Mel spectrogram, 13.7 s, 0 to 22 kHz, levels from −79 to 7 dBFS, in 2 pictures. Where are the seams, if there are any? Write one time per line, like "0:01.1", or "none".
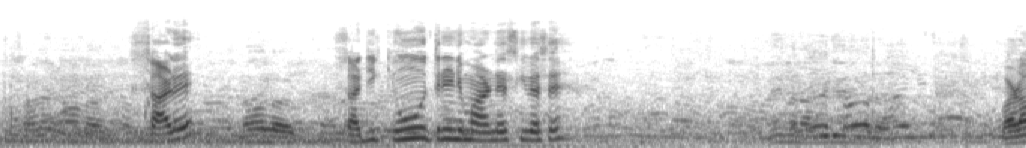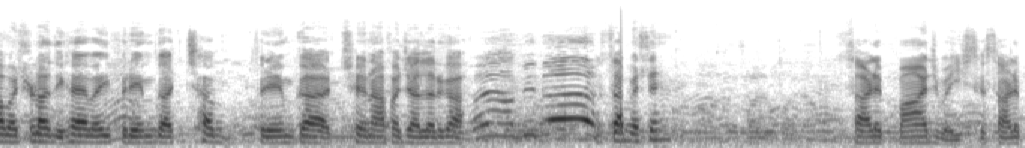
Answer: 0:06.2
0:11.0

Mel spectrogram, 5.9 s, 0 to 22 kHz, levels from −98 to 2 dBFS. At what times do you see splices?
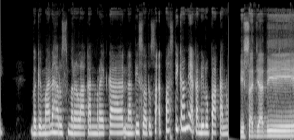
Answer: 0:04.5

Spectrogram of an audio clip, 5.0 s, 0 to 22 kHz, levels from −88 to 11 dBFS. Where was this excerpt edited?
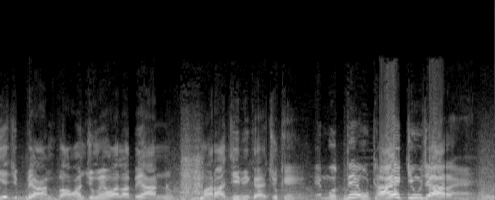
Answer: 0:03.3

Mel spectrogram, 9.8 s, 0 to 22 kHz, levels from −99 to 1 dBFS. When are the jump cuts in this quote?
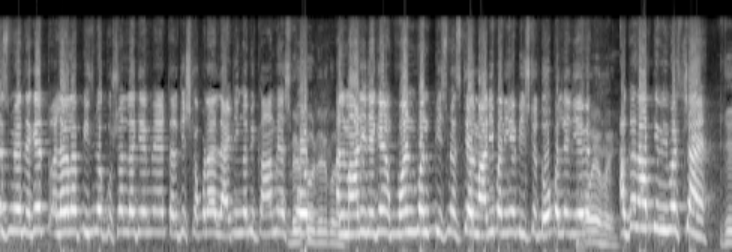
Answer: none

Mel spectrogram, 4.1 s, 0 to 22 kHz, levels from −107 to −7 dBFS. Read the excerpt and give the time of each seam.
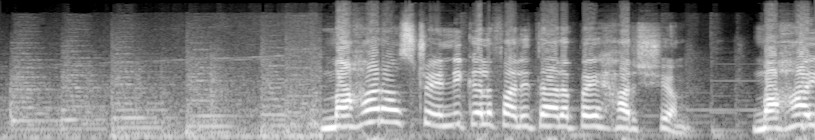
0:01.4

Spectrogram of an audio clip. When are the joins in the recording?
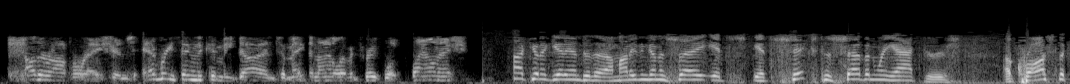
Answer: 0:04.8

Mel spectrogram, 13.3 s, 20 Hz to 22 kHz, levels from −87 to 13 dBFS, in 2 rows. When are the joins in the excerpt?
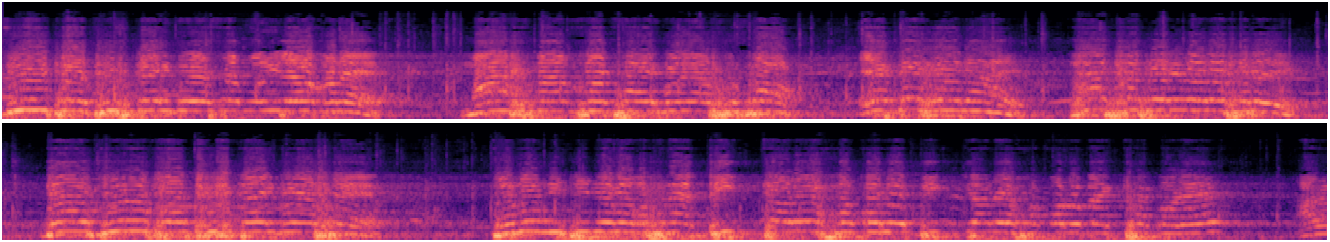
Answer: none

